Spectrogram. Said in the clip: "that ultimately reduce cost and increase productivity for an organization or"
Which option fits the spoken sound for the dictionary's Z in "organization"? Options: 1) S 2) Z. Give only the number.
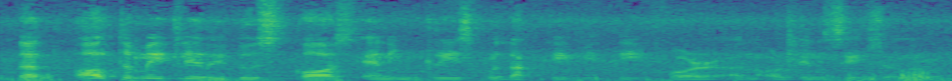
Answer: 1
